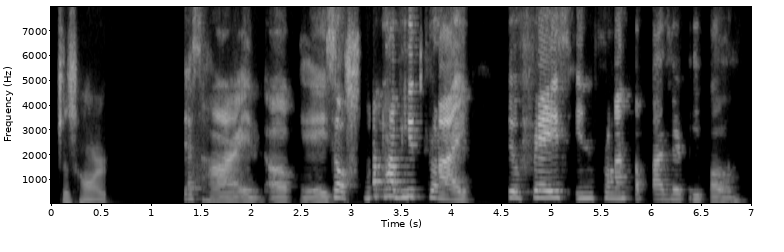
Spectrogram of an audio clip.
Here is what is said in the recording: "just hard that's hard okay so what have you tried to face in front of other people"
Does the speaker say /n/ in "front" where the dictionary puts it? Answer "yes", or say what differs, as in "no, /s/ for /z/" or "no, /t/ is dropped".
yes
